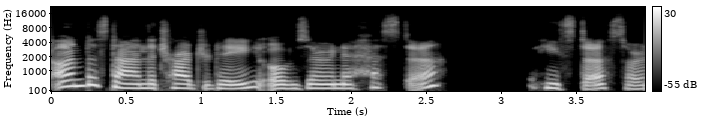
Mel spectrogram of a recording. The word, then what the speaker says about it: Heaster: So to understand the tragedy of Zona Heaster Heaster, sorry, not Hester, Heaster.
